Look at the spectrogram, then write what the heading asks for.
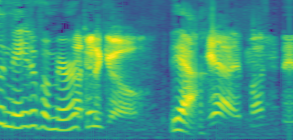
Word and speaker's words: Otsego: It's Otsego. I guess it's a Native American. Otsego.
